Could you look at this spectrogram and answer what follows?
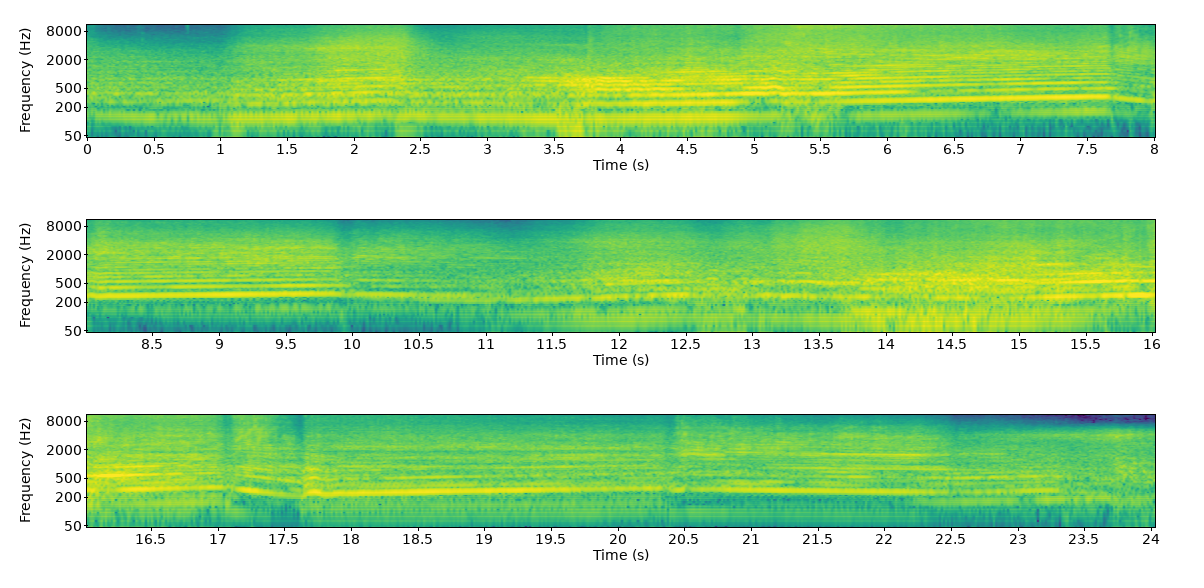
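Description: Rally car engine, not yet in sight, revving hard up through the gears as it approaches along the stage. The pitch climbs again and again, each climb cut short by a sudden drop at a gear change or lift, and the sound swells and fades as the car winds along the road.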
